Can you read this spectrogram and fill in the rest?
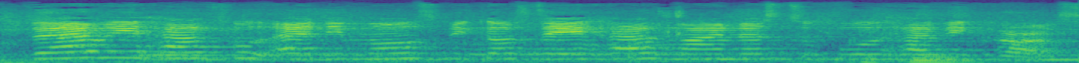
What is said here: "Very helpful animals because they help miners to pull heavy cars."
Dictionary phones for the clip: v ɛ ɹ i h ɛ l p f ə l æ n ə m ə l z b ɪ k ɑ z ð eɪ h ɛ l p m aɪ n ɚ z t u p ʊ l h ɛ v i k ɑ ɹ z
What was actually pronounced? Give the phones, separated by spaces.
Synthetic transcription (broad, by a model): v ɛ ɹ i h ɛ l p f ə l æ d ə m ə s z b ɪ k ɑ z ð eɪ h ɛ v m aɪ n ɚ s t u f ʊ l h ɛ v i k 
